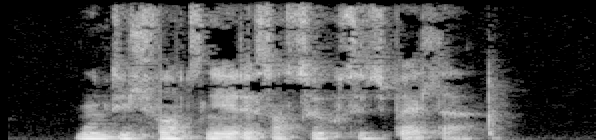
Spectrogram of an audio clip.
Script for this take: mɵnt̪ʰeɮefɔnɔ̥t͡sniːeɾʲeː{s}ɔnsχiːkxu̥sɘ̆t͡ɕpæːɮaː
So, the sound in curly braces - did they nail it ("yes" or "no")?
yes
